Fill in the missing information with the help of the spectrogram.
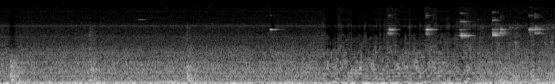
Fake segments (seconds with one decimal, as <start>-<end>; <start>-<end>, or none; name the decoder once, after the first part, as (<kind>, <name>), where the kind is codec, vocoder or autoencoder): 3.2-4.8 (vocoder, BigVGAN v2)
